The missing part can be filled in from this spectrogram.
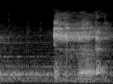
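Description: A single abrupt, harsh cough bursts out after a brief quiet stretch with faint background tones; an ordinary isolated cough.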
